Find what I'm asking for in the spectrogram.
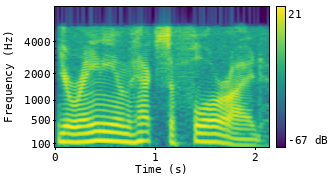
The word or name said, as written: uranium hexafluoride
